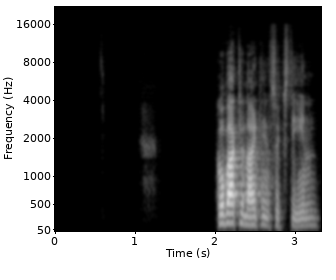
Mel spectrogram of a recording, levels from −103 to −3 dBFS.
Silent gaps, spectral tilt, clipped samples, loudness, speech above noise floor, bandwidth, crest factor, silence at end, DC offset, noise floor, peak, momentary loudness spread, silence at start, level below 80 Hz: none; -5 dB/octave; under 0.1%; -23 LUFS; over 66 dB; 11.5 kHz; 24 dB; 0.2 s; under 0.1%; under -90 dBFS; -4 dBFS; 22 LU; 2.05 s; -86 dBFS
